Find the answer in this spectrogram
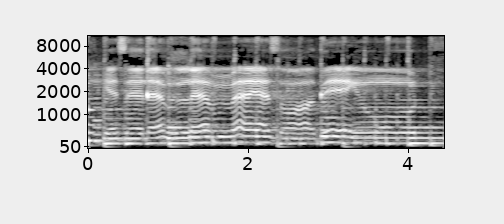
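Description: Music of an Arabic Coptic Orthodox hymn: a wavering, vibrato-laden melody over held low notes.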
